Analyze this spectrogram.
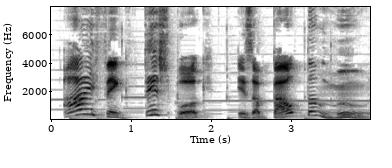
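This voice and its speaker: A man at a very slow pace, upbeat in tone, with music in the background. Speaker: voice actor. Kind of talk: children's phonics lesson narration. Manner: upbeat, clear.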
